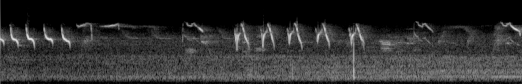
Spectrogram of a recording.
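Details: Oriental white-eye, a champion Banten pleci, giving a sparser high song: a few quick repeated chirps, then scattered thin whistles and a short series of evenly spaced sharp notes, with quiet gaps between.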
